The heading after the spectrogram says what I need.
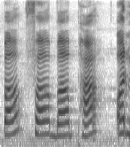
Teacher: पा वर्ग के जो भी वर्ण आते हैं उन सभी का उच्चारण स्थान ओष्ठ होता है, या इसे हम द्वेष्ट भी कह सकते हैं, यानी दोनों ओठों से उच्चारित होने वाले। तो यहाँ पे जो पा वर्ग के शब्द हैं या वर्ण हैं तो वो व्यंजनों में प, फ, ब, फ और मा आते हैं, ये वर्ण आते हैं।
